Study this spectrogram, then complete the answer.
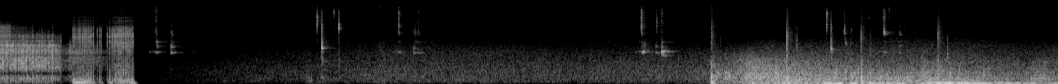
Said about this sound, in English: The forecast, or nowcast, I should say, looks like it's going to be a bad storm. Based on those rumbles, I tried to stay out of the water.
